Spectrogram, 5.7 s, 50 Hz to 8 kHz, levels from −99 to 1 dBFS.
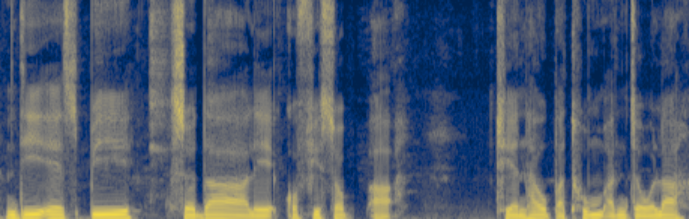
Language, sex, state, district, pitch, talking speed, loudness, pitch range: Mizo, male, Mizoram, Aizawl, 110 Hz, 135 wpm, -14 LUFS, 105-115 Hz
